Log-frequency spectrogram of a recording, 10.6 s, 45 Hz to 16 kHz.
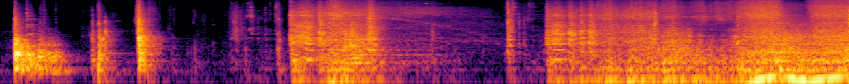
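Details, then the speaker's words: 1985 Toyota pickup, 22R engine, sat 7 years in desert; cranks, catches briefly, falters and dies, restarts running unevenly with surging, keeps stumbling; owner suspects bad fuel; sputtering and stalling. "Yeah. Oh, it just keeps doing that. It's probably bad fuel. That's my guess."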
